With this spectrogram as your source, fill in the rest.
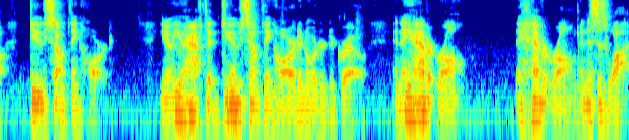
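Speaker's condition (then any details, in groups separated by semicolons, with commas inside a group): No condition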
